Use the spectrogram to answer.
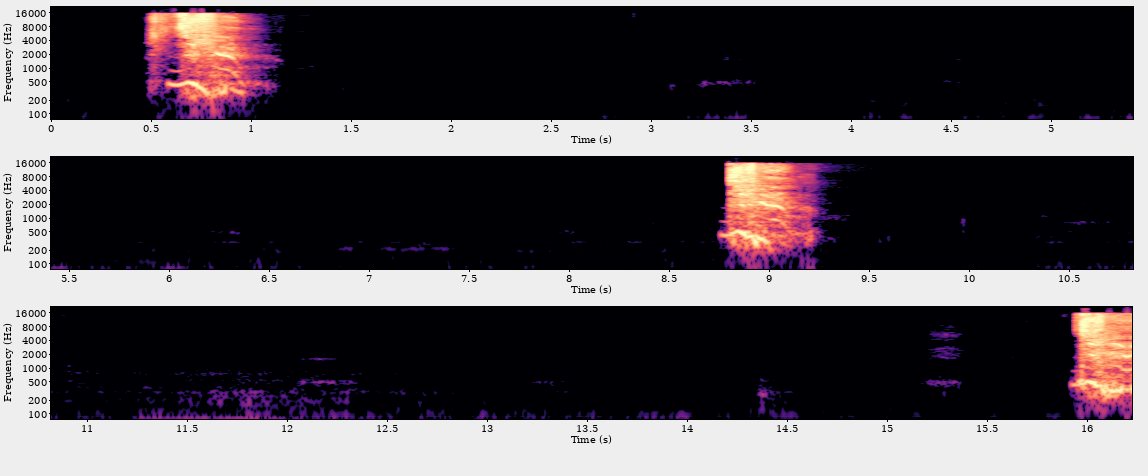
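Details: Loud sneezing at night: three sharp, loud sneezes several seconds apart in a quiet room; repeated sneezing.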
